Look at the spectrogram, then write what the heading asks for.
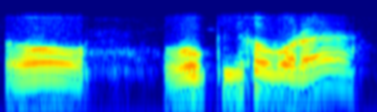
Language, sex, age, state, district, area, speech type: Assamese, male, 30-45, Assam, Barpeta, rural, conversation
